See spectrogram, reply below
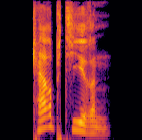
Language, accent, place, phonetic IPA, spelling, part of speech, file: German, Germany, Berlin, [ˈkɛʁpˌtiːʁən], Kerbtieren, noun, De-Kerbtieren.ogg
- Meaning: dative plural of Kerbtier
